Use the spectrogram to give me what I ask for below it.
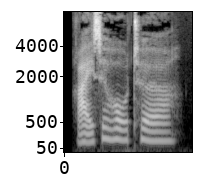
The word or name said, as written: rejsehårtørrer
